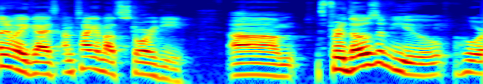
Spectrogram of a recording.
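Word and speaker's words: storge: It's the word storage there on when you spell it out in English. In Greek or Latin? – Latin. – It's storgy. – No. It is Greek. It's Greek. It's Greek. Yeah. – In Greek, it's storgy.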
